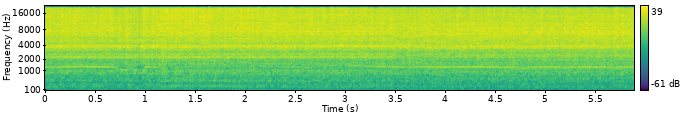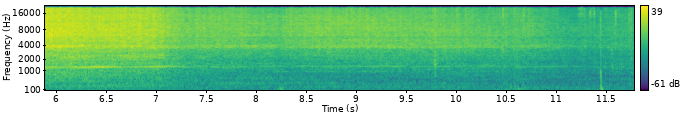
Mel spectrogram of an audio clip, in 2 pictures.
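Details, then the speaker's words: 1998 Volvo V90 screeching noise from cam area at rear of engine; steady high metallic screech over idle for about seven seconds; was metal-on-metal before topping up low oil, which changed it; valvetrain, possibly valve, suspected, not confirmed. "originally when the noise was first happening it sounded like just straight metal on metal and then I poured some oil in it cuz it was marking kind of low and it did improve or change the noise"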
